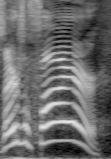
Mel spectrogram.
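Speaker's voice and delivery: high, drawn-out alarm call imitating Dad; retold yell. Dad waking the house at two A M, imitated yell. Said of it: "Dad yells".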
